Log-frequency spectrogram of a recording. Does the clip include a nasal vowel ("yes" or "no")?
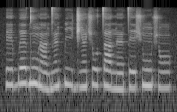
yes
